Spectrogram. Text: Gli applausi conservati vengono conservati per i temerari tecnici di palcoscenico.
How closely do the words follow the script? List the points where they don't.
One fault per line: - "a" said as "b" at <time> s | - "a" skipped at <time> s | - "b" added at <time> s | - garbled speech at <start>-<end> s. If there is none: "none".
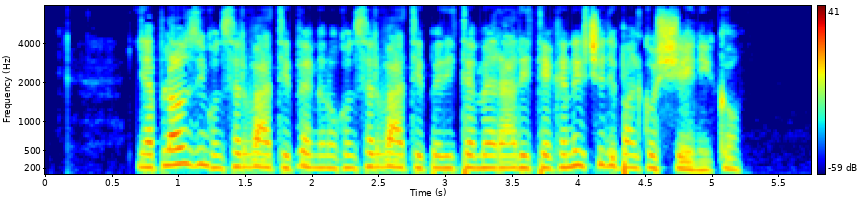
none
